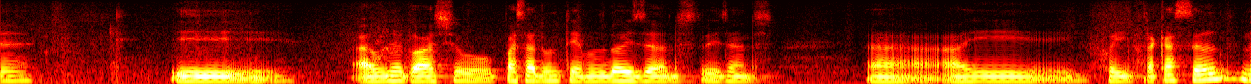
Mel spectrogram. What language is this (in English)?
Portuguese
